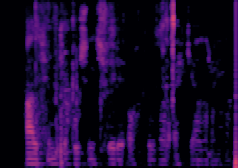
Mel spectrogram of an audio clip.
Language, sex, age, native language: Icelandic, female, 14, Icelandic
